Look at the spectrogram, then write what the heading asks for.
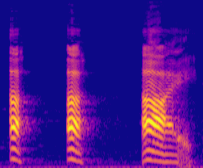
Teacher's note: when there is a word that starts with a vowel, like I, usually there is a very small glottal stop at the beginning of the word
